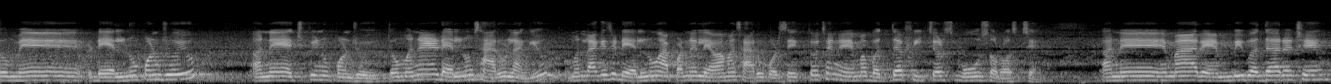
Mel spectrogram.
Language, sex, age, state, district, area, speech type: Gujarati, female, 45-60, Gujarat, Surat, urban, spontaneous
